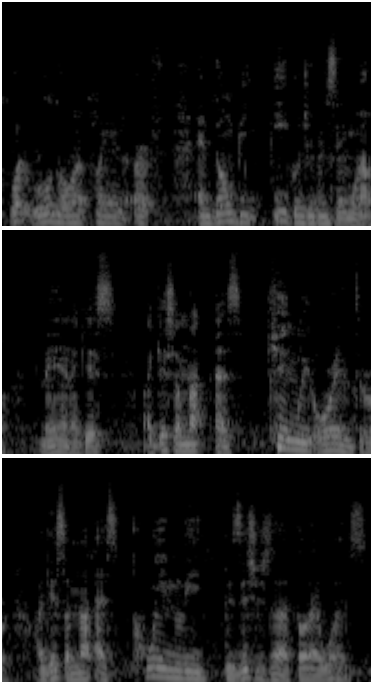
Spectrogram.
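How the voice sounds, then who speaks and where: A young adult man with a booming voice gives a preachy, emphatic motivational monologue as host of his own series. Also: normal speed, hardly any pauses, slight background noise. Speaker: host giving advice monologue.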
